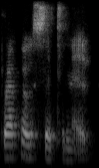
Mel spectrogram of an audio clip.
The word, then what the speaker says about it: brepocitinib: Yeah, the medication's called brepocitinib. It's Can you spell that for me? well, now that I'm on the spot, let's see if I could do it. It's BREPOCITINIB, brepocitinib.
